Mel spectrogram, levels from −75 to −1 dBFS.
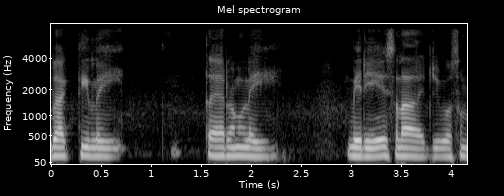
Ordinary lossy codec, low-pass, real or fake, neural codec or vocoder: none; 7.2 kHz; fake; codec, 16 kHz, 2 kbps, X-Codec, HuBERT features, trained on balanced general audio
